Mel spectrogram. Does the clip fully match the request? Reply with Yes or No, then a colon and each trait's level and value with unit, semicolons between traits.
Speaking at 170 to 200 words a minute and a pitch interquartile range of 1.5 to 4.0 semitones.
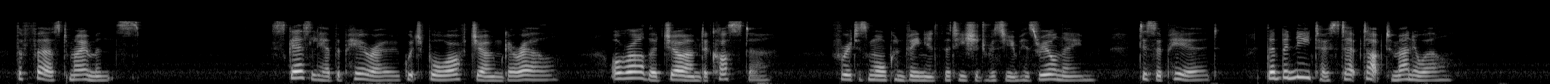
No: slow, 135 wpm; average, 3.4 semitones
